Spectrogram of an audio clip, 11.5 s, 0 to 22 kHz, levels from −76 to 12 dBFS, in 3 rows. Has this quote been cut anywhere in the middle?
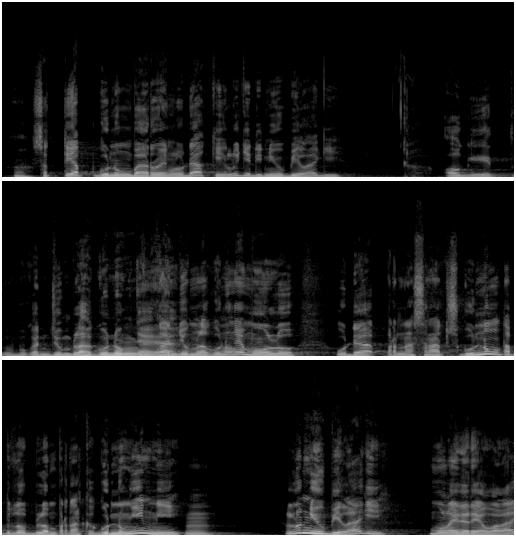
no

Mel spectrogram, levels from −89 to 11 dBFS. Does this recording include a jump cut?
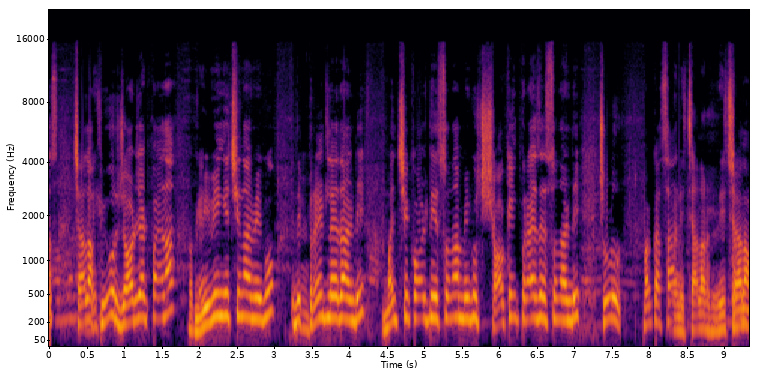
yes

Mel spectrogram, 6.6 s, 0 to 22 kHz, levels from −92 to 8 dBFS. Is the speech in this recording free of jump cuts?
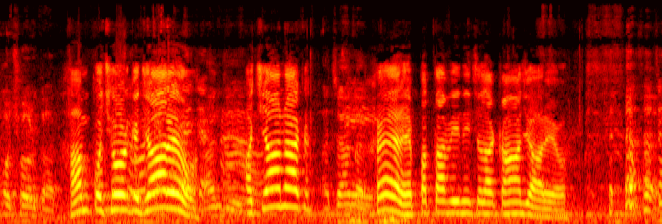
yes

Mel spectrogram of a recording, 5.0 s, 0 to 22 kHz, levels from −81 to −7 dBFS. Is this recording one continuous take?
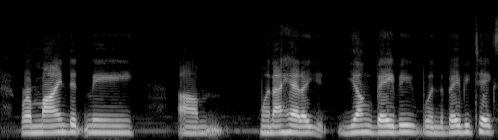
yes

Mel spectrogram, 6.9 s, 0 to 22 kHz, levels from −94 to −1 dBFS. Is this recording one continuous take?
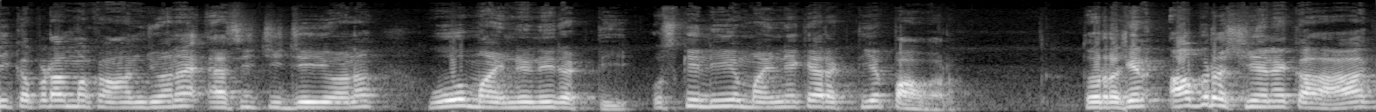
no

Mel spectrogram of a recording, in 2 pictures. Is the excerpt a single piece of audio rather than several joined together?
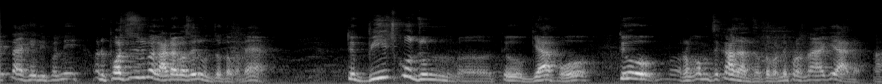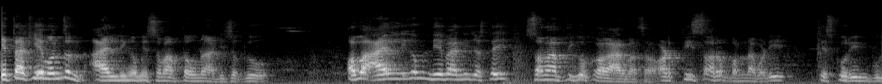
no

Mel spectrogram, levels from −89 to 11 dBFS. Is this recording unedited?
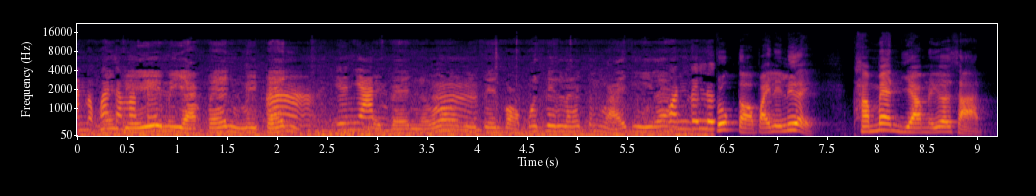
no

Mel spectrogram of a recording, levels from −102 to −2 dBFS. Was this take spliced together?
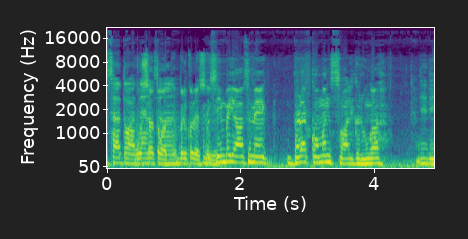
yes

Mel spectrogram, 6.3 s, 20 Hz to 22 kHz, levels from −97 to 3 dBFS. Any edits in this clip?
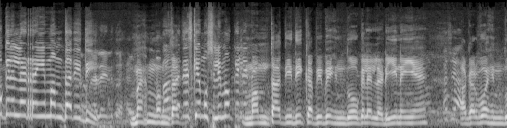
no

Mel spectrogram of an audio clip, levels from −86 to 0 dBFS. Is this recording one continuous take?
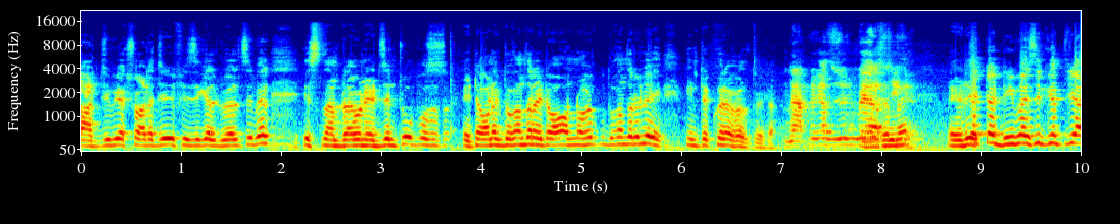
no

